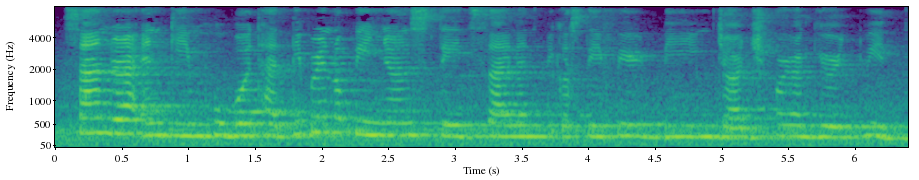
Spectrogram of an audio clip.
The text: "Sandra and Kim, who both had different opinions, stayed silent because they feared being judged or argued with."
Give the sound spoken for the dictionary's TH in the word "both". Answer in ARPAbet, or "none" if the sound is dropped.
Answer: T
